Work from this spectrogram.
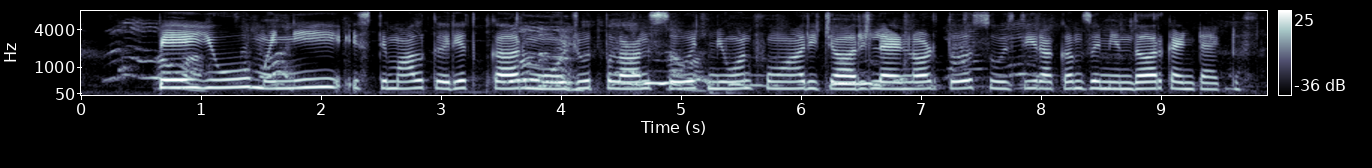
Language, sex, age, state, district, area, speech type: Kashmiri, female, 30-45, Jammu and Kashmir, Anantnag, rural, read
